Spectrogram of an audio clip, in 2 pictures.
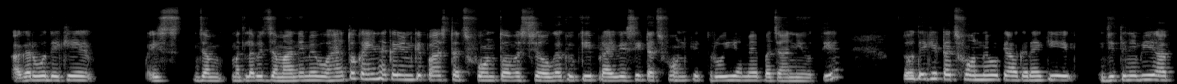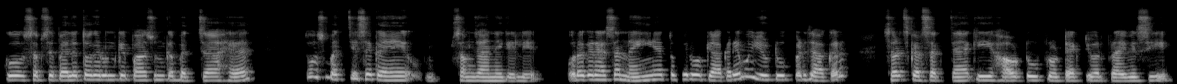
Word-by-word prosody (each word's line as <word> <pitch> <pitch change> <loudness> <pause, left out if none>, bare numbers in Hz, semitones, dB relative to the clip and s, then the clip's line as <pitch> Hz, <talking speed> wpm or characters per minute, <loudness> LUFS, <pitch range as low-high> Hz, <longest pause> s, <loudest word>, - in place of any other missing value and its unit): अगर 185 +1 +1
वो 195 +1 +5
देखिए 195 0 +3 0.7
इस 175 0 -2 0.3
जम 175 -2 0
मतलब 180 +1 0
इस 190 - +1
ज़माने 175 0 +1
में 195 0 +1
वो 190 -1 +2
हैं 185 +2 -2
तो 270 - +2
कहीं 245 -2 0
न 265 - +1
कहीं 225 -1 +2
उनके 215 0 0
पास 205 0 -2
टच 195 -2 -1
फ़ोन 185 -1 0
तो 185 - +1
अवश्य 180 +1 -2
होगा 175 +1 +3
क्योंकि 185 +1 0
प्राइवेसी, 180 +3 +1
टच 185 -2 -2
फ़ोन 185 -3 -5
के 195 - -3
थ्रू 185 -1 0
ही 190 +1 +4
हमें 185 -1 0
बचानी 165 -1 -2
होती 155 0 -5
है। 335 - -3 0.6
तो - - +2
देखिए 250 +2 +1
टच 225 0 +2
फ़ोन 220 -2 +2
में 215 - +3
वो 220 0 +4
क्या 200 -2 +2
करें 195 0 +2
कि 205 -1 +3 0.3
जितने 190 +3 +1
भी 215 +2 +2
आपको 200 +1 +1
सबसे 205 0 -1
पहले 200 0 +3
तो 200 - 0
अगर 215 0 +3
उनके 210 0 +1
पास 195 +1 +1
उनका 205 -1 -2
बच्चा 180 -1 -2
है, 180 +1 0 0.6
तो 355 - -3
उस 340 -1 -3
बच्चे 230 -1 -1
से 240 - +1
कहें 195 -3 -1 0.2
समझाने 175 -2 +1
के 165 -2 -2
लिए। 165 +3 -4 0.3
और - - +1
अगर 215 +1 +3
ऐसा 215 +2 +1
नहीं 190 -1 +1
है 225 - +1
तो 220 - 0
फिर 230 +1 0
वो 225 - +6
क्या 190 -4 +1
करे? 195 +5 +2
वो 370 - -3
यूट्यूब 210 -8 +1
पर - - 0
जाकर 190 - 0 0.4
सर्च 200 0 +1
कर 200 - +2
सकते 180 -2 -3
हैं 175 +1 0
की 190 +1 +3
how 180 - +4
to 190 -1 +4
protect 175 -1 -1
your 175 - +1
privacy? 170 +2 +1
190 Hz, 220 wpm, -23 LUFS, 180-210 Hz, 0.7 s, वो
